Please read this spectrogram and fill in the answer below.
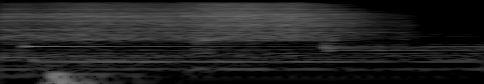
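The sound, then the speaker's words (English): A person breathing in during a guided meditation: one slow inhale heard as a steady, breathy hiss of air lasting about a second and a half, alone and fairly soft. “Again, breathe in”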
